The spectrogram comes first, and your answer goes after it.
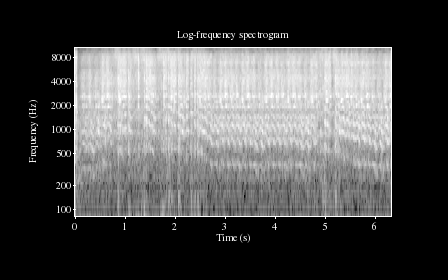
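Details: Abandoned 1977 Ford plow truck: engine catches and runs rough and uneven for a few seconds, then dies; owners suspect fuel starvation once the primed charge is used, not confirmed.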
